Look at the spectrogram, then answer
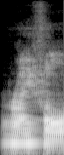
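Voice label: "rifle", robot voice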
